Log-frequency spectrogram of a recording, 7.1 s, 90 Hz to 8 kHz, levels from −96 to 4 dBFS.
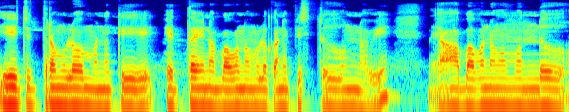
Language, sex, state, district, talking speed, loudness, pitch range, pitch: Telugu, male, Andhra Pradesh, Sri Satya Sai, 85 wpm, -18 LUFS, 115-120 Hz, 115 Hz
